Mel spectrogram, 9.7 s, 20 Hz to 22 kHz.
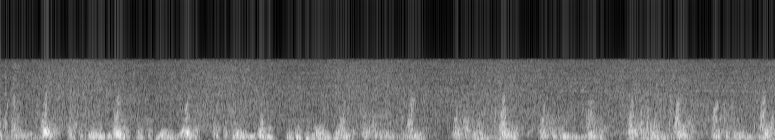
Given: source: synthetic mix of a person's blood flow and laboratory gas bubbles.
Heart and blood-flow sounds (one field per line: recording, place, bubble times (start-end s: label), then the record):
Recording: Doppler ultrasound of blood flow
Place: precordium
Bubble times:
0.00-0.29 s: bubbles
From the record:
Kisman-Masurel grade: 221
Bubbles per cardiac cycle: several, 3 to 8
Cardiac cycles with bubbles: 10 to 50%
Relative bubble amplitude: barely perceptible (0.100 to 0.250)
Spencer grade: 2 (many but less than half of the cardiac periods contain bubble signals, singularly or in groups)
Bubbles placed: anywhere in the cardiac cycle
